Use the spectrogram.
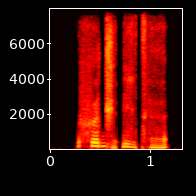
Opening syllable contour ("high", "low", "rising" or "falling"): high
